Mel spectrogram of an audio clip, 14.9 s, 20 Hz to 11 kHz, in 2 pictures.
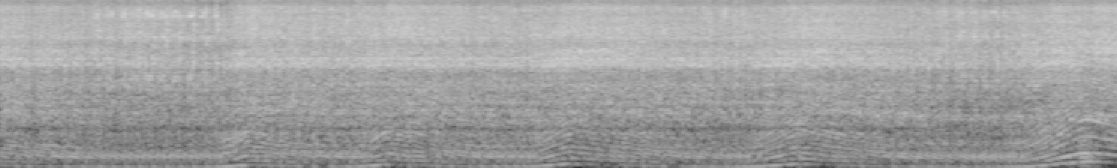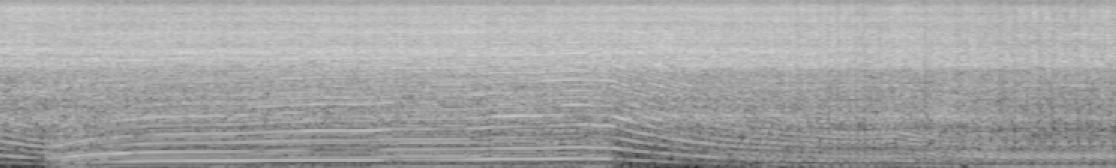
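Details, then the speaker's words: Makita DCS 6401 chainsaw unused for 10 years, now running with filter and bar fitted: crisp blips climb and fall cleanly, holds a steady high scream at full throttle, then drops back; runs healthy. "now we'll go ahe and crank it again and actually run it with a filter and bar and everything I want to make sure it's going to run"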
